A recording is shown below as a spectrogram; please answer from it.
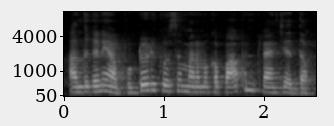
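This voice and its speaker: A playful young husband with a coaxing, teasing way of speaking, read by a woman storyteller. The voice sits fairly high. It comes from a narrated story. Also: fast talker, natural voice. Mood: reassuring.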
